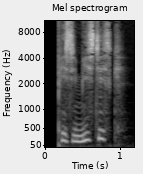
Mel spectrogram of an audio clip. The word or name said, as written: pessimistisk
